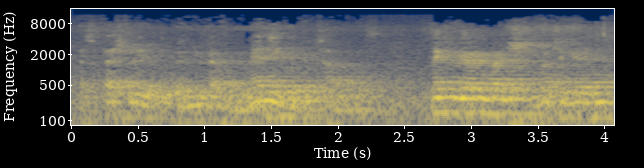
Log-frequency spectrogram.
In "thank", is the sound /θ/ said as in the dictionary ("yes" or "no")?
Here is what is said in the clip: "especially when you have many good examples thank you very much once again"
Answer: yes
